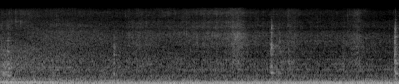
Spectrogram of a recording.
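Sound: stirring a mixture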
